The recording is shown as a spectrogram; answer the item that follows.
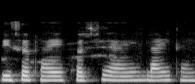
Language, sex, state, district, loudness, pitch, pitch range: Marathi, female, Maharashtra, Chandrapur, -16 LUFS, 195 Hz, 190-200 Hz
